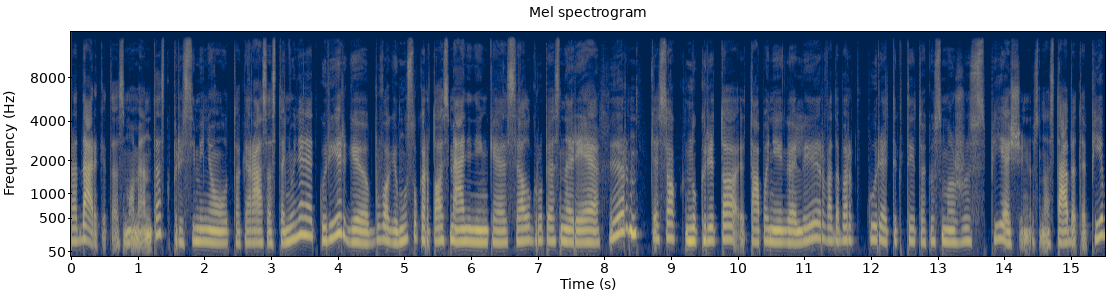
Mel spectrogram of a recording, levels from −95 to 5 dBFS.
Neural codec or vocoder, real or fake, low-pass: none; real; 14.4 kHz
